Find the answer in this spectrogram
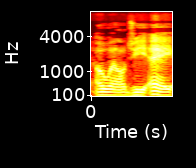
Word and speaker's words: Olga: I do know how do you pronounce that. O-L-G-A, Olga.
